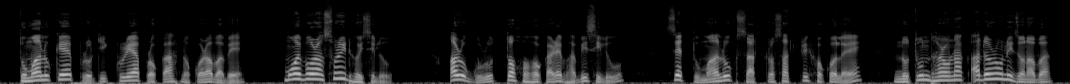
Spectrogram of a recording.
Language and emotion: Assamese, surprised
